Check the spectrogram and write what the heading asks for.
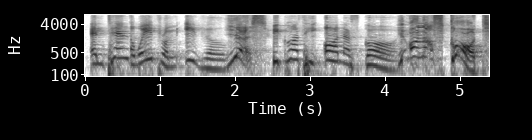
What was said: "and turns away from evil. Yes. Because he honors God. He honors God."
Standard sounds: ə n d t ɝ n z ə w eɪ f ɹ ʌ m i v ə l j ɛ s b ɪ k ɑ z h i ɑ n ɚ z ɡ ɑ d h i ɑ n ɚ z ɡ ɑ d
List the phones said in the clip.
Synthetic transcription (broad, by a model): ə n t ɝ n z ə w eɪ f ɹ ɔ m i v ə l j ɛ s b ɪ k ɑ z h i ɑ n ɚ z ɡ ɑ d h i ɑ n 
